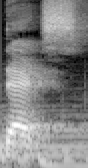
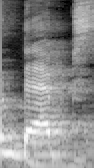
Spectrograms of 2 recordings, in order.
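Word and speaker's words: debts: आई पे माई डेट्स, इसमें जो बी है डेट्स में साइलेंट रहता है, इसको क्या प्रोनाउंस करते हैं, डेट्स, ओके, इसको डेब्ट्स नहीं बोलते हैं।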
